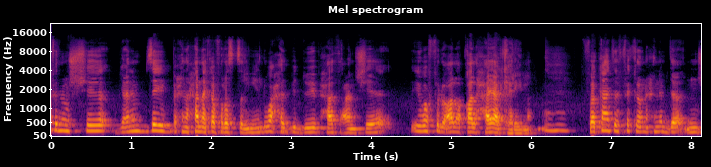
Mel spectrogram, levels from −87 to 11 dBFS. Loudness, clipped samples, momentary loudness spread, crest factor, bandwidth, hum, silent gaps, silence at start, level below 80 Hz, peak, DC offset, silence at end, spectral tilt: -16 LUFS; under 0.1%; 10 LU; 16 dB; 13 kHz; none; none; 0 s; -60 dBFS; 0 dBFS; under 0.1%; 0 s; -6 dB/octave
